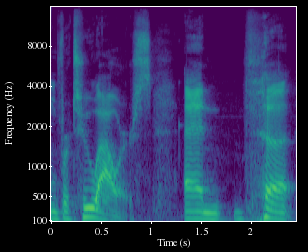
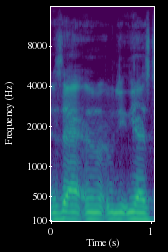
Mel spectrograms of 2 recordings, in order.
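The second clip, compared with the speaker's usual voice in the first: ordinary talk, nothing marked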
